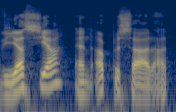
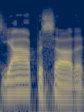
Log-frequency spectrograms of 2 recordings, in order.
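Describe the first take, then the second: First: The two words are said separately, unjoined. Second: The words merge into one with a long a. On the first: "when you have yasya and aprasadat" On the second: "it becomes a long A"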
